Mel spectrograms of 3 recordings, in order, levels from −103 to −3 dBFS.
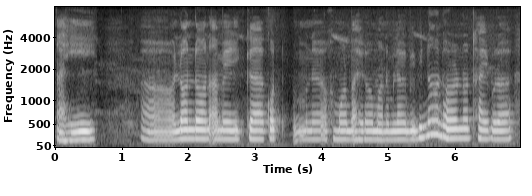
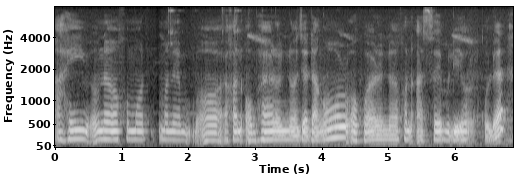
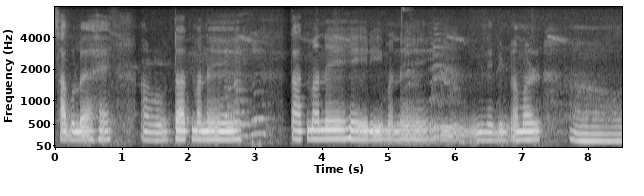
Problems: background sounds at intervals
